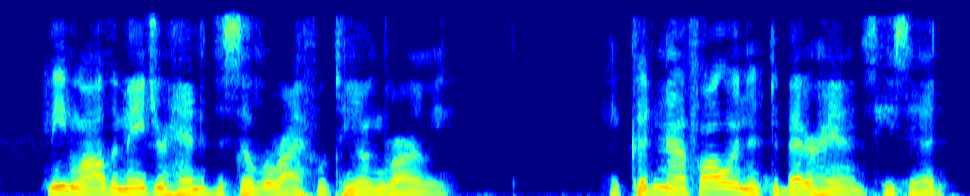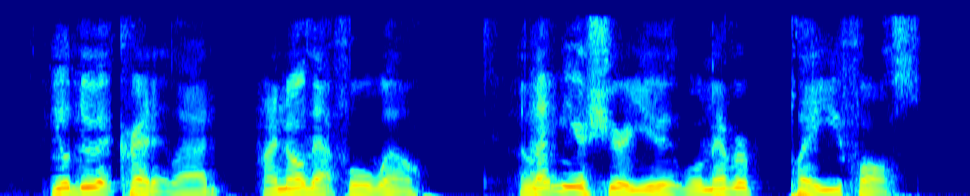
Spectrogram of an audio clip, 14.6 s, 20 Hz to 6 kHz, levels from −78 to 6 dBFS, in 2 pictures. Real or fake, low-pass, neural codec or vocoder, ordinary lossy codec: fake; 5.4 kHz; codec, 44.1 kHz, 7.8 kbps, Pupu-Codec; AAC, 24 kbps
